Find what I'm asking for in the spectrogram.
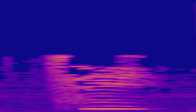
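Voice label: "西", Mandarin Chinese; hsk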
